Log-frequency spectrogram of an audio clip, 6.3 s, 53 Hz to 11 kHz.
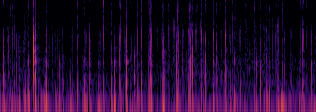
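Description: A small black rigid cardboard iPhone 12 Pro box, hollow with the phone inside, is held in both hands and tapped with short fingernails and fingertips. The result is a quiet, rapid, irregular run of dry, crisp clicks and soft hollow thumps that stop instantly with no ring.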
